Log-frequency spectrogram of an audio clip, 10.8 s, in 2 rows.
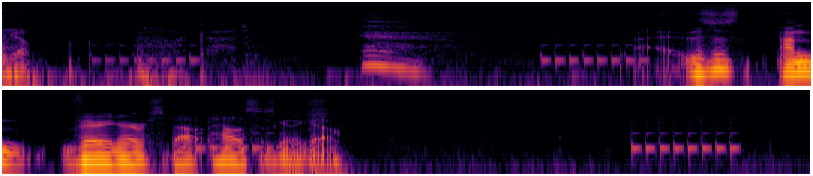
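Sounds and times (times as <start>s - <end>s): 
speech: 0.1s - 0.3s, 2.4s - 2.9s, 4.5s - 7.7s
outgoing phone call ringing tone: 0.6s - 1.5s, 3.6s - 4.5s, 6.7s - 7.6s, 9.6s - 10.4s.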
